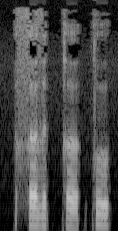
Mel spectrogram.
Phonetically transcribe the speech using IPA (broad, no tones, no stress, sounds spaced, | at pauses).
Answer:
θ ɤ ð ɯ kː ɤ | k u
